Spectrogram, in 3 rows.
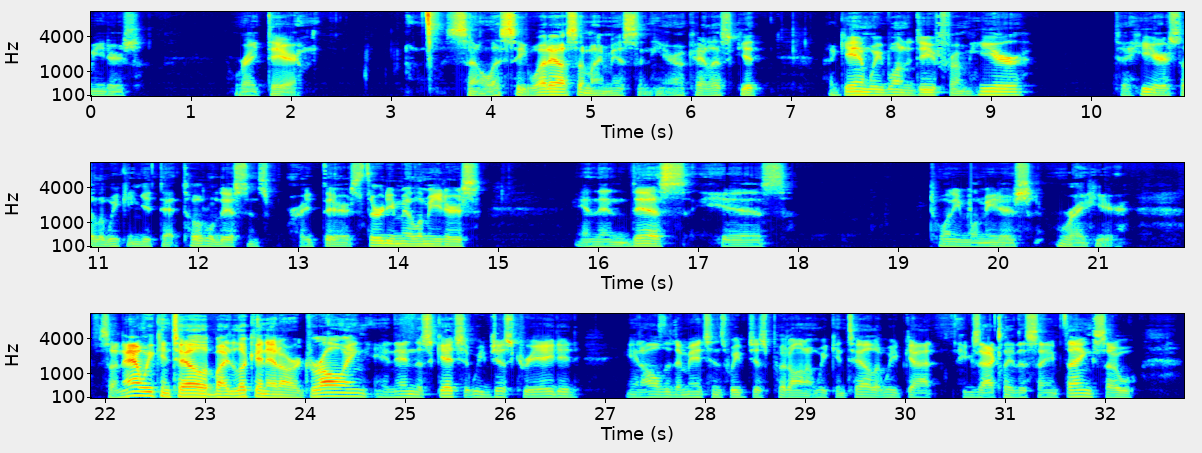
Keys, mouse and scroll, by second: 8.6 click, 10.2 click, 13.4 click, 16.7 click, 18.7 click, 20.8 click.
